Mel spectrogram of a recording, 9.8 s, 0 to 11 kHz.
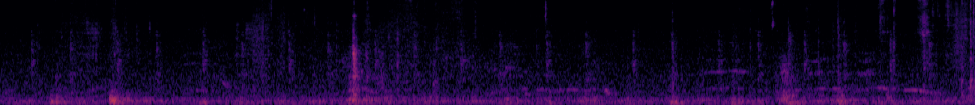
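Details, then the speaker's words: Seiko 6306-7001 watch during restoration, gear train powered up running almost silent with faint ticking and a few handling clicks, no whining: a healthy, correctly set train. "yep that's exactly what we want gosh it sounds so quiet too that's a real good sign when you when you power one of these things up like this and you hear it and you can hear the train whining that's a bad sign it's almost completely silent which is what we want"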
